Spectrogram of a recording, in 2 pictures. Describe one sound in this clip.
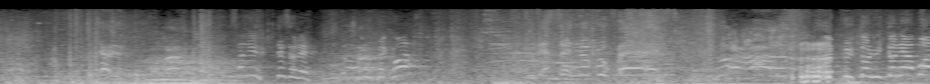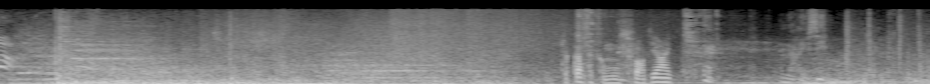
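A young man speaks with a joking tone.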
